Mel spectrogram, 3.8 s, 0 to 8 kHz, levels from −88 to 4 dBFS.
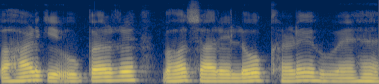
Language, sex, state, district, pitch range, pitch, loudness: Hindi, male, Jharkhand, Ranchi, 120-140 Hz, 125 Hz, -15 LUFS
